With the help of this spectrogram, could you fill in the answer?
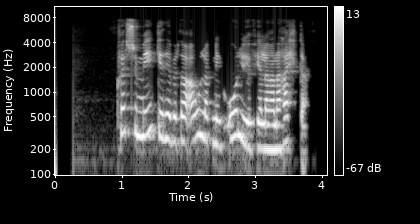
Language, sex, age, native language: Icelandic, female, 40-49, Icelandic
